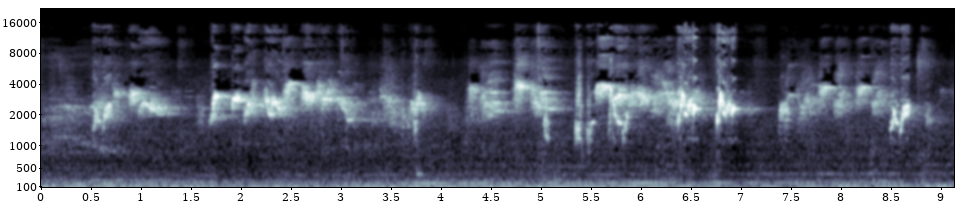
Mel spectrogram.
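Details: Red-whiskered bulbul, wild-caught and caged for one week, singing with crest raised: loud, warbled phrases around mid-high pitch, each lasting about a second, given in quick succession with brief gaps, over a low steady hum.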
